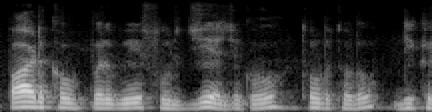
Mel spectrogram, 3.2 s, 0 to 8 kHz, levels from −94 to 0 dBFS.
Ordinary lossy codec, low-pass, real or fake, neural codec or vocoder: none; none; fake; codec, 16 kHz, 2 kbps, X-Codec, WavLM features, trained on Multilingual LibriSpeech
